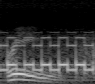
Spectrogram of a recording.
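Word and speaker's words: frieze: The facade f a c a d e and rhymes with please. Belair sua. F r i e z. Freeze.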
